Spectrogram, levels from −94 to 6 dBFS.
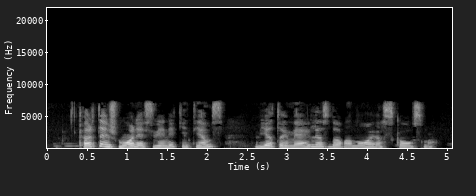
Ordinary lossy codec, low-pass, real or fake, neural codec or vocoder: MP3, 48 kbps; 7.2 kHz; real; none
